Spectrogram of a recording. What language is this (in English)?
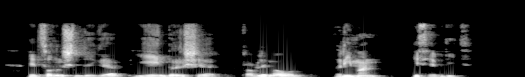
Kazakh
